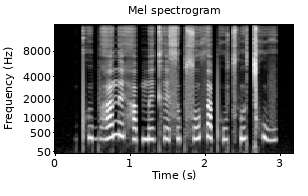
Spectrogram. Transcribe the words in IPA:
pʰ ɯ bʱ a n e h a p m e kʰ e s ɯ p s o θ a pʰ u t͡sʼ ɯ ǀʰ u v

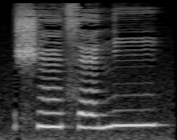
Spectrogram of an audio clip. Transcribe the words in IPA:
ʃ ɛ̃˧ s ɛ˧ n i˦

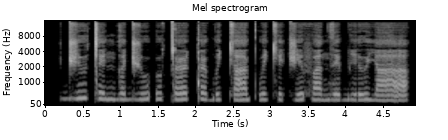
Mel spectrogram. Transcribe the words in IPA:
d͡ʒ ɯ ǀ e ŋ ɡ ʌ d͡ʒ u ʔ u ǀ œ ǃ œ ɡʷ e cʰ a kʷʼ e cʰ ɪ t͡ʃ ɪ f a n z e b i ɾ ɯ j a

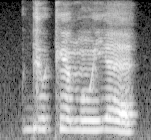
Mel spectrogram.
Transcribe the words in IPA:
ɡʲ u kʲ ã m ũ j ɛ

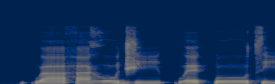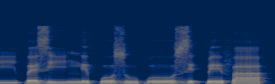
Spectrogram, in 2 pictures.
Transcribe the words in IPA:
kʷ aː˨ h a˦ ɣ o˦˨ d͡ʒ iː˨ kʷ ɛ˦˨ k͡p oː˦ t͡s iː˨ p ɛ˨ z iː˦ ŋ e˦ p o˦˨ z u˦ ɓ oː˦ z ɪ˦ k͡p e˨ f a˦

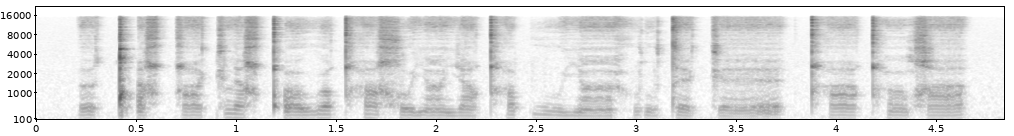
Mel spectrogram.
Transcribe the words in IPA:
əː ǃʼ æ χ q æ k l ɛ χ qʼ uː qʰ ɛ χ u j ãː j æ qʰ əː p w uː j ãː h u ɾ u t ɛ k ɛː | qʰ æː qʰ ũː χ a

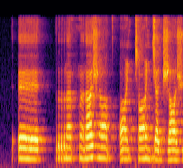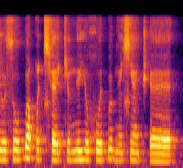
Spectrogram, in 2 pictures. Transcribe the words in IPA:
ʔ ɛ | r ã θ ɐ̃ ɾ a ʒ ɑ̃ t͡sʼ ɑ̃ c ɑ̃ ɟ a d͡ʒ ɑ ʒ ɵ s o ɠ o qʷ ɪ t͡ɕʰ ɛ c ɵ n ɪ j ɪ χʷ ɪ ɓ ɵ ɡ ɛ̃ ɕ ɛ̃ t͡ʃʼ ɛ

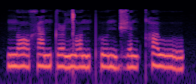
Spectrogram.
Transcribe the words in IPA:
n ɔ x a n t ə˞ ŋ͡ǀ ɔ n pʰ u n d͡ʒ ə n qʰ u

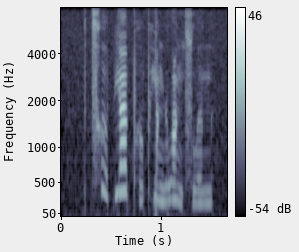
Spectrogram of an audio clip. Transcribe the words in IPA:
t͡sʰ ɤ˥˩ p j ä˥ pʰ ɤ˧˥ pʰ j ɑ˧ ŋ ɻ w ɑ˥˩ ŋ s w ə˥ n

